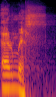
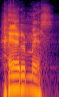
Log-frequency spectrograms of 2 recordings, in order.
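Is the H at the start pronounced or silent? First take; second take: silent; pronounced. First: The word is said without sounding the initial H. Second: The word is read letter by letter, H sounded. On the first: The speaker calls it right. "其实应该读 Hermes" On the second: The speaker calls it wrong. "你们照着 H E R M S Hermes"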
